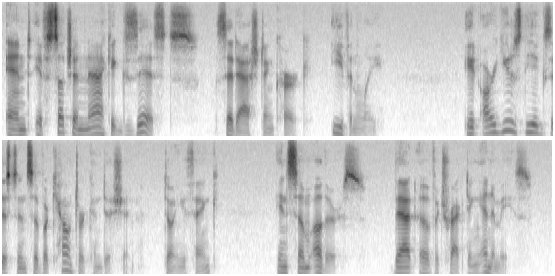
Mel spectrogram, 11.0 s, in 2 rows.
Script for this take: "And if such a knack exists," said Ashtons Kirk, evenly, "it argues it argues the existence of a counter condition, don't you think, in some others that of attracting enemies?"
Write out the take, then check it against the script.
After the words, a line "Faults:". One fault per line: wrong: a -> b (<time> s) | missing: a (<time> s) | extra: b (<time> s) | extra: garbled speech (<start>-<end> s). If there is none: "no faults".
"And if such a knack exists," said Ashton Kirk, evenly, "it argues the existence of a counter condition, don't you think, in some others that of attracting enemies?"
Faults:
wrong: Ashtons -> Ashton (2.4 s)
missing: it argues (5.2 s)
